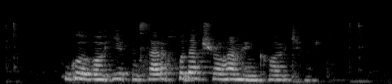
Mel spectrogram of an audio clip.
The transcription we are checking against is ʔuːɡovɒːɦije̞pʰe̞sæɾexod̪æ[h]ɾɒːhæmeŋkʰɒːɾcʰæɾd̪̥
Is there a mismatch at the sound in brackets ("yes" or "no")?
yes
